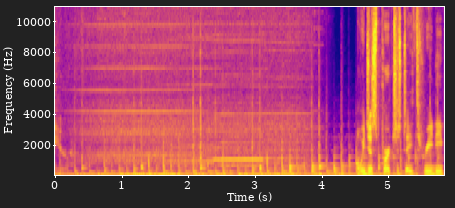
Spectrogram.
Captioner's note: sound of 3D printer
